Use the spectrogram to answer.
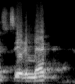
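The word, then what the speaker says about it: Tschermak: छोटू लिखा हुआ है टी, आगे साइलेंट है। सेरमैक ऑस्ट्रिया के थे, जो तीनों इंडिपेंडेंटली इस वर्क को पुनः पब्लिश किया।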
